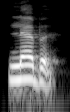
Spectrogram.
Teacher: با ساکن پہ قلقلہ ہوگا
